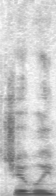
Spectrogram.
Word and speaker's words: Ghibli: I know it's Jibli, but I'll call it Gibli because that's how I've been calling it my whole entire life.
